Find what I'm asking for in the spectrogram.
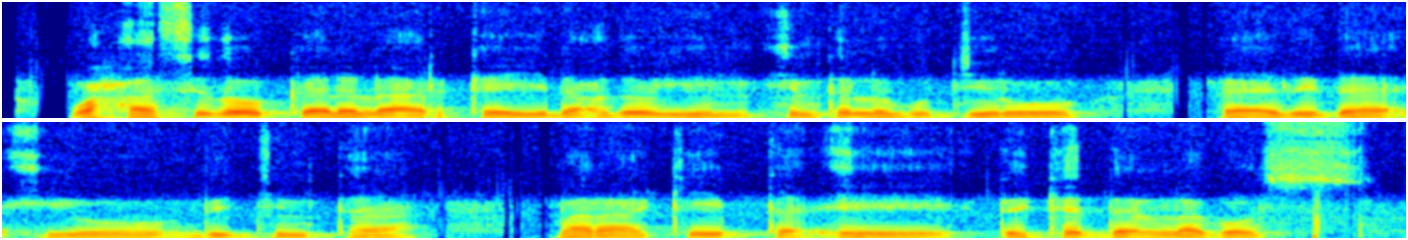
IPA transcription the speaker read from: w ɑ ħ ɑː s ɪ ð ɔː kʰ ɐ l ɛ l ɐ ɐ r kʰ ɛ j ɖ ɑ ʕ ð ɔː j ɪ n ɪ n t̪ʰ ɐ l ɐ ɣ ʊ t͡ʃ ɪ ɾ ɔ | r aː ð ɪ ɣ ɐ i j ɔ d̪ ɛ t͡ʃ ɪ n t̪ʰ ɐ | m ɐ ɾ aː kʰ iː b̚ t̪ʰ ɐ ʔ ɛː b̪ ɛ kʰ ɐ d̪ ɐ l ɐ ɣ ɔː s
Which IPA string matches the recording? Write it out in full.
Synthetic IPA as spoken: w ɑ ħ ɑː s ɪ ð ɔː kʰ ɐ l ɛ l ɐ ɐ r kʰ ɛ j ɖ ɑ ʕ ð ɔː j ɪ n ɪ n t̪ʰ ɐ l ɐ ɣ ʊ t͡ʃ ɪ ɾ ɔ | r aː ð ɪ ð ɐ i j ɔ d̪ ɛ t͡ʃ ɪ n t̪ʰ ɐ | m ɐ ɾ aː kʰ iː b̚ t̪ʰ ɐ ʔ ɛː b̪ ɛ kʰ ɐ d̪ ɐ l ɐ ɣ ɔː s

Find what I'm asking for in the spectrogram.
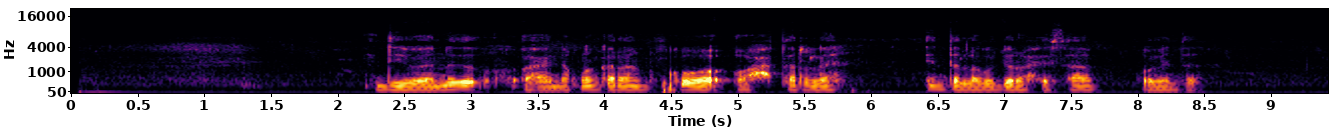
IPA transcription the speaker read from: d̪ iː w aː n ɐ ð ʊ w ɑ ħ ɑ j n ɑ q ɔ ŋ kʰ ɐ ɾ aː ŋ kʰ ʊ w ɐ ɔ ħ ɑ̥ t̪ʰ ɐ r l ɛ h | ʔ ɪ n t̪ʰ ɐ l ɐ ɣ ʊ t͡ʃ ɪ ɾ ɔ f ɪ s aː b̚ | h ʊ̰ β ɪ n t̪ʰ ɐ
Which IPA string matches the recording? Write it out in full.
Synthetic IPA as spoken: d̪ iː w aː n ɐ ð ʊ w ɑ ħ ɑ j n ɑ q ɔ ŋ kʰ ɐ ɾ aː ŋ kʰ ʊ w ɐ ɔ ħ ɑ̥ t̪ʰ ɐ r l ɛ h | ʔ ɪ n t̪ʰ ɐ l ɐ ɣ ʊ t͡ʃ ɪ ɾ ɔ ħ ɪ s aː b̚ | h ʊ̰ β ɪ n t̪ʰ ɐ

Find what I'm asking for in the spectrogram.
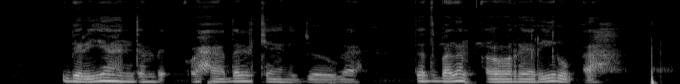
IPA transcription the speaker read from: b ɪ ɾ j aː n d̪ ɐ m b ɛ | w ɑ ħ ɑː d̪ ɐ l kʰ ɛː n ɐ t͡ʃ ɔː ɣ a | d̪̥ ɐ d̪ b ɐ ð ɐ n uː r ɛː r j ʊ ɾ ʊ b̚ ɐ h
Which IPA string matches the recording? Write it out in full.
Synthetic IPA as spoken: b ɪ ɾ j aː n d̪ ɐ m b ɛ | w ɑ ħ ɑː d̪ ɐ l kʰ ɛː n ɐ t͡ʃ ɔː ɣ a | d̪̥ ɐ d̪ b ɐ ð ɐ n ɔː r ɛː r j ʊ ɾ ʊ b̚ ɐ h

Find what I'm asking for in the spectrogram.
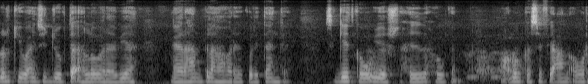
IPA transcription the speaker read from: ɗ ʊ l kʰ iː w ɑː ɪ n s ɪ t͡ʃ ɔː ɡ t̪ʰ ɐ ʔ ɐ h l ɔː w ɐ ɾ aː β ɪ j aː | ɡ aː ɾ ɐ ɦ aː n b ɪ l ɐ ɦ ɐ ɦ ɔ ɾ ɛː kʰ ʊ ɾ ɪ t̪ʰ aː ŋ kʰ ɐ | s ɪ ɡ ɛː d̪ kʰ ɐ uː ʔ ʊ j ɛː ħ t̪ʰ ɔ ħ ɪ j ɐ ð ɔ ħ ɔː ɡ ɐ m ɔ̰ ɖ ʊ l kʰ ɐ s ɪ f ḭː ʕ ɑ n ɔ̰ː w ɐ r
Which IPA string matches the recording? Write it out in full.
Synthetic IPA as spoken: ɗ ʊ l kʰ iː w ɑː ɪ n s ɪ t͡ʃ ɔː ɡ t̪ʰ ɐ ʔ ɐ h l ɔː w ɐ ɾ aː β ɪ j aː | ɡ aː ɾ ɐ ɦ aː n b ɪ l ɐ ɦ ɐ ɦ ɔ ɾ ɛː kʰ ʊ ɾ ɪ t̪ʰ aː ŋ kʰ ɐ | s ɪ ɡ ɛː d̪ kʰ ɐ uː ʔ ʊ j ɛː ʃ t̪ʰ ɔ ħ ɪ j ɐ ð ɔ ħ ɔː ɡ ɐ n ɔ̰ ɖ ʊ l kʰ ɐ s ɪ f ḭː ʕ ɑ n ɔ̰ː w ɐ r

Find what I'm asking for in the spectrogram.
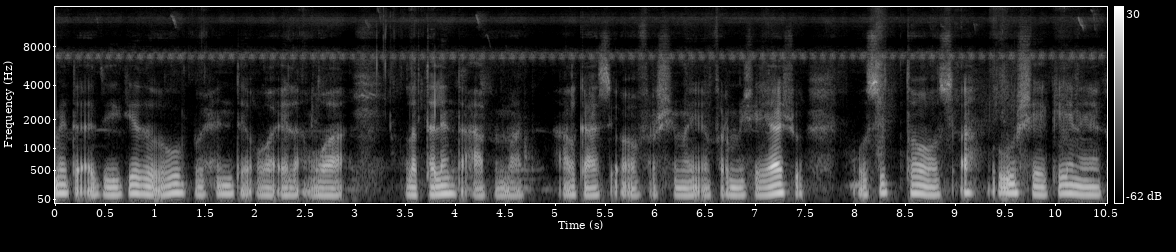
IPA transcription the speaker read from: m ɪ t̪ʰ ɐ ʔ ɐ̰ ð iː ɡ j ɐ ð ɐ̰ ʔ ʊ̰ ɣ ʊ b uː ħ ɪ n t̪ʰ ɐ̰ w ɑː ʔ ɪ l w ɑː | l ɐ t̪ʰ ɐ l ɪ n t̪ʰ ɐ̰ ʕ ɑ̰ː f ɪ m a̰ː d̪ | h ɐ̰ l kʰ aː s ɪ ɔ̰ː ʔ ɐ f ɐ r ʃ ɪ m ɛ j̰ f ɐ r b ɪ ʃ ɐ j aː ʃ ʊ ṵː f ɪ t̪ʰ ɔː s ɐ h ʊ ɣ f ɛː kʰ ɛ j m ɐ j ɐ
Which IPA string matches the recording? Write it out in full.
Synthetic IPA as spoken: m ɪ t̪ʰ ɐ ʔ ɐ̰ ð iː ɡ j ɐ ð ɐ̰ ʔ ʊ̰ ɣ ʊ b uː ħ ɪ n t̪ʰ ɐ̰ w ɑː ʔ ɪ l w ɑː | l ɐ t̪ʰ ɐ l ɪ n t̪ʰ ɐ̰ ʕ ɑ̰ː f ɪ m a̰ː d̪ | h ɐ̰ l kʰ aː s ɪ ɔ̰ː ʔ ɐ f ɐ r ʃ ɪ m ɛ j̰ f ɐ r m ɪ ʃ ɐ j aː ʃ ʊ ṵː s ɪ t̪ʰ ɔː s ɐ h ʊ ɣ ʃ ɛː kʰ ɛ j n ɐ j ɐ

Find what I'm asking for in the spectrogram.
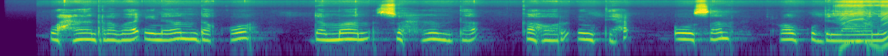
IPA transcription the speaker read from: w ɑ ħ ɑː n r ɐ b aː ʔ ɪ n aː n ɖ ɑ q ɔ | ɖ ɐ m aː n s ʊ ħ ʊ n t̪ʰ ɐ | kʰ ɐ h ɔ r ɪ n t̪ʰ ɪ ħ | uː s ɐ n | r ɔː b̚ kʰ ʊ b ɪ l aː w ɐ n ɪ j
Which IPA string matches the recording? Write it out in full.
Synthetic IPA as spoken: w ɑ ħ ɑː n r ɐ β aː ʔ ɪ n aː n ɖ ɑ q ɔ | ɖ ɐ m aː n s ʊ ħ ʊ n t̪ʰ ɐ | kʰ ɐ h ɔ r ɪ n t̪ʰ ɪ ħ | uː s ɐ n | r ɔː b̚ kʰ ʊ b ɪ l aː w ɐ n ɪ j

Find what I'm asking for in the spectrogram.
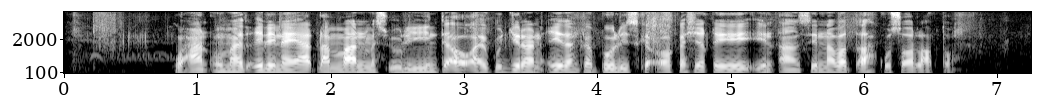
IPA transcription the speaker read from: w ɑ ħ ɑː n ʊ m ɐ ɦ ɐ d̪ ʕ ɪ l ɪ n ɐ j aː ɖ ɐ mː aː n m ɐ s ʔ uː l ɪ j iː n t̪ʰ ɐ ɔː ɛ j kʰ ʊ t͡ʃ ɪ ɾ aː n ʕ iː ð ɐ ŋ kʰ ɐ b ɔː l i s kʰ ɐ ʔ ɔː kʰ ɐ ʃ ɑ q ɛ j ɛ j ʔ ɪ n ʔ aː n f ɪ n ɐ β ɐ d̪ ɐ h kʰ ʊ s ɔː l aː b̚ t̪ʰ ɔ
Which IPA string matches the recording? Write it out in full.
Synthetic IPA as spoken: w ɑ ħ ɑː n ʊ m ɐ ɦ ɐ d̪ ʕ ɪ l ɪ n ɐ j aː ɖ ɐ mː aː n m ɐ s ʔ uː l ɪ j iː n t̪ʰ ɐ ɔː ɛ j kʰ ʊ t͡ʃ ɪ ɾ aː n ʕ iː ð ɐ ŋ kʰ ɐ b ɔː l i s kʰ ɐ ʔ ɔː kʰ ɐ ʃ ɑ q ɛː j ɛ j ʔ ɪ n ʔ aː n s ɪ n ɐ β ɐ d̪ ɐ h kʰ ʊ s ɔː l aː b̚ t̪ʰ ɔ

